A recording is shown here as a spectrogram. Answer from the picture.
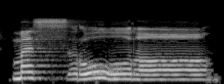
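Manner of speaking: "Masrura" chanted very slowly, thin hissing s; sharp pressed s. Shown as a demonstration. Teacher modelling sin and ra, sharp s. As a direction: recite "Masrura" with thick long ru and ro. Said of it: "ditekan sinnya dengan suara".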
